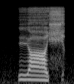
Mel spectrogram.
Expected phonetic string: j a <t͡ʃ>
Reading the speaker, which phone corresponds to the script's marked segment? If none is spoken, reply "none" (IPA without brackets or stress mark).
ç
